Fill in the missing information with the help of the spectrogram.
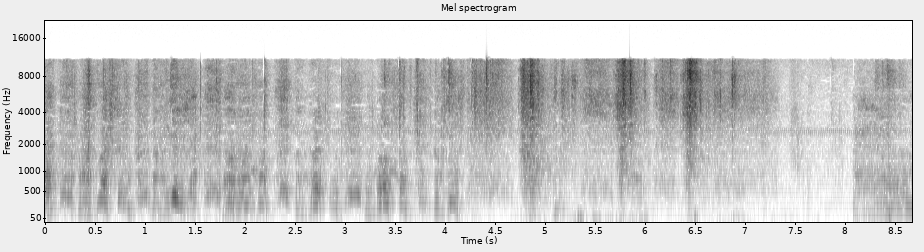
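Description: A man's voice making wavering, whining, wordless calls for the first half, then a few sharp clicks, then a short quiet stretch near the end.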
